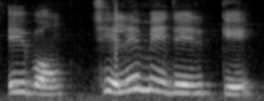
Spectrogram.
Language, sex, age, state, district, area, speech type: Bengali, female, 18-30, West Bengal, Malda, rural, spontaneous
